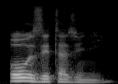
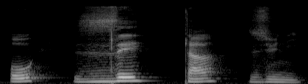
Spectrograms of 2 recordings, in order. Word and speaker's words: aux États-Unis: Because even though this word by itself is pronounced O, I can hear there's a X because of the liaison I'm doing with États-Unis. I say aux États-Unis.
